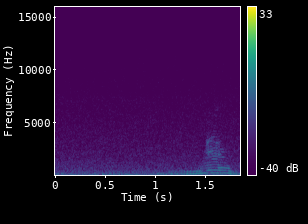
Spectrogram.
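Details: A short, happy meow from Butters, a male indoor cat, at the very end. The call rises gently and then holds level over steady low room hum.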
